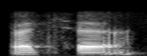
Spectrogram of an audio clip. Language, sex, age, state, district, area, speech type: Punjabi, male, 18-30, Punjab, Fazilka, rural, conversation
